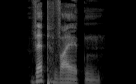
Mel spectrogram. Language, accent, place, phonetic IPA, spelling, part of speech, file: German, Germany, Berlin, [ˈvɛpˌvaɪ̯tn̩], webweiten, adjective, De-webweiten.ogg
- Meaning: inflection of webweit: 1. strong genitive masculine/neuter singular 2. weak/mixed genitive/dative all-gender singular 3. strong/weak/mixed accusative masculine singular 4. strong dative plural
